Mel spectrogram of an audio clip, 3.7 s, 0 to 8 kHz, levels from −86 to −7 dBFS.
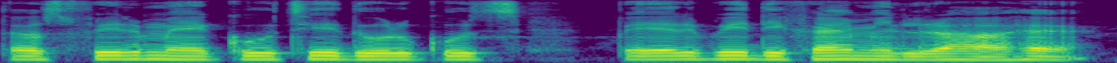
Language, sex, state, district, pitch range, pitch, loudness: Hindi, male, Assam, Kamrup Metropolitan, 115-125 Hz, 115 Hz, -16 LUFS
